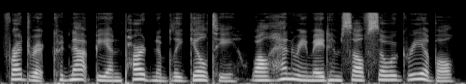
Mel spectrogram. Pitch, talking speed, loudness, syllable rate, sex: 190 Hz, 155 wpm, -17 LUFS, 5.4 syllables/s, female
